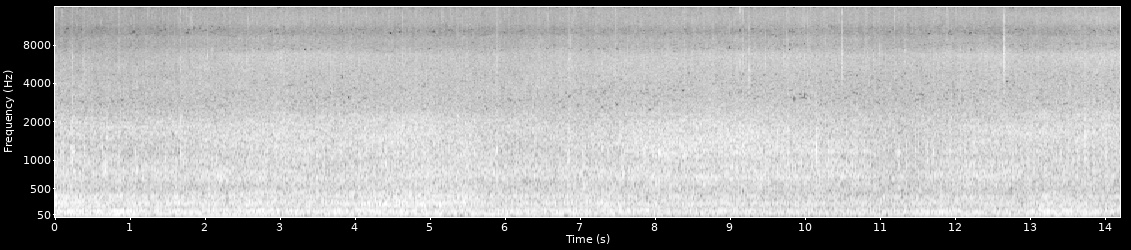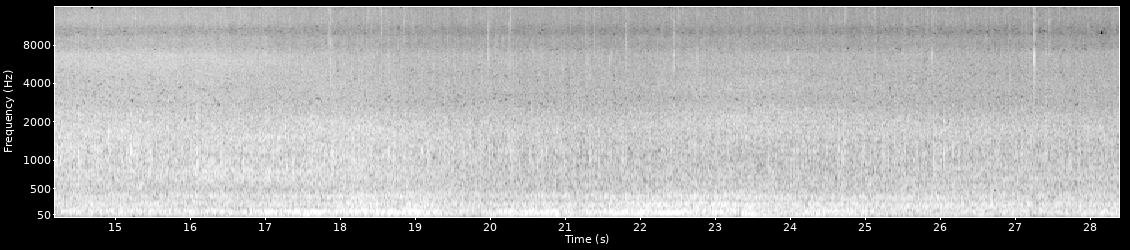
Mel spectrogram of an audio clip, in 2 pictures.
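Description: Heavy rain pouring steadily onto a flooded road and pavement, a continuous hiss of drops hitting standing water. About halfway through, a car drives through the floodwater.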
